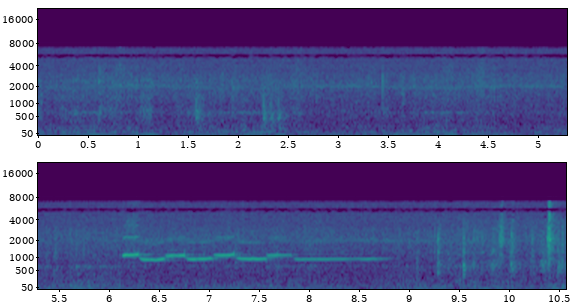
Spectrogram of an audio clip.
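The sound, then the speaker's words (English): A person whistles a short warbling call imitating a night bird, several quick rising and falling notes, heard clearly over a steady background of wind or ambient noise. No one speaks. “And when you get on the far side, whistle like a night bird.”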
